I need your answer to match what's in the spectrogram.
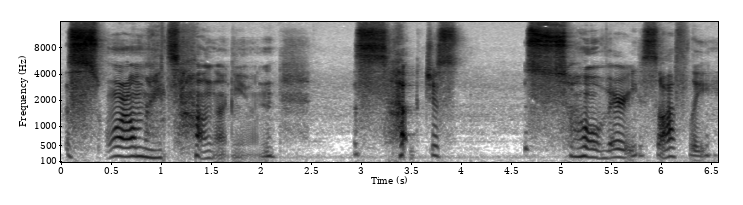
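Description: A woman narrating an intimate second-person romantic audio story in a soft voice that often drifts into whispers. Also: fairly high pitch, drawn-out words, creaky, low-quality recording.

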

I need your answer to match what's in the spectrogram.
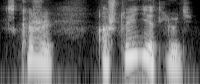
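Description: A man's voice: high-pitched, expressive, normal speed, darkish tone, dry recording, pitched above the performer's own voice. A man voicing a kind, eager young female unicorn in an audiobook. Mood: curious. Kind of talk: audiobook reading.

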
